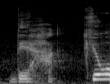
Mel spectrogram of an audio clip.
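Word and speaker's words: 대학교: इसका प्रोनाउंसिएशन दे हाक्यो बोलना है। क्यों थोड़ा सा टेंस्ड होगा यहाँ पे, क्योंकि ये का और ये खा मिलके एक का बन जाएगा, स्ट्रेस्ड थोड़ा सा।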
